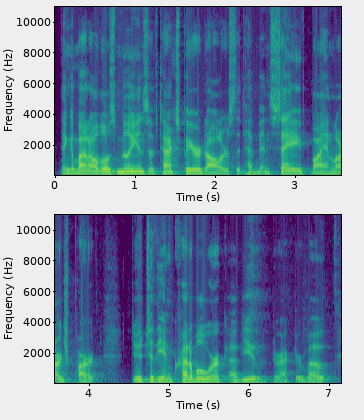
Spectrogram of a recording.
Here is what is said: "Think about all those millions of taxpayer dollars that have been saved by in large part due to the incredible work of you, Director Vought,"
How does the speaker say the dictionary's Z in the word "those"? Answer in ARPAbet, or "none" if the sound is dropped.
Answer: Z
